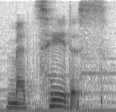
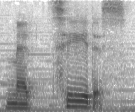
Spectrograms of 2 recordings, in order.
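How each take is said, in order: Both takes have the same delivery.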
